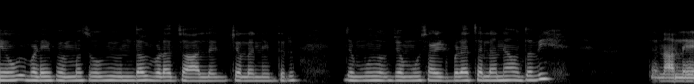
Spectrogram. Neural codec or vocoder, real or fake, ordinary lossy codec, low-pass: codec, 16 kHz, 4 kbps, FunCodec, trained on Chinese and English, 50 frames a second; fake; Opus, 32 kbps; 7.2 kHz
